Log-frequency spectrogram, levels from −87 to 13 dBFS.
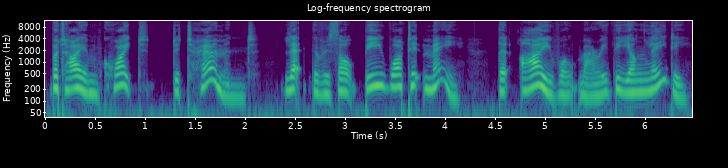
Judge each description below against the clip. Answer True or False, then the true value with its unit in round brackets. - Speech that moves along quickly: False (175 wpm)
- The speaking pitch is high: True (195 Hz)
